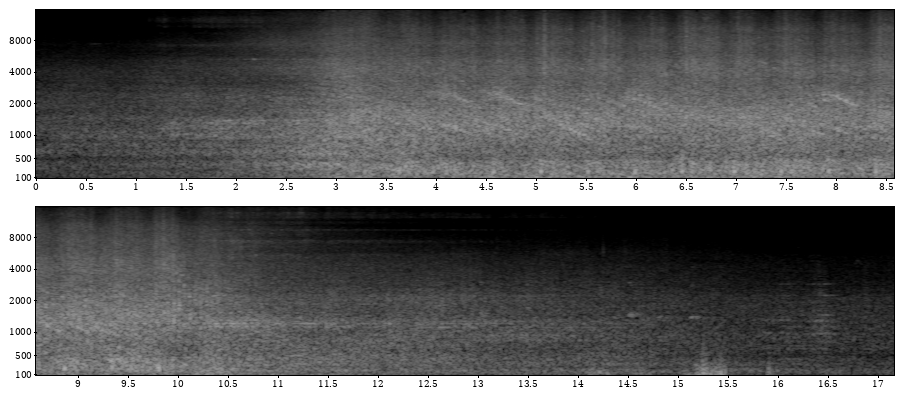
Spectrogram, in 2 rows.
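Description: German ICE high-speed train passing at about 200 km/h: a rushing of air and wheels that swells up, stays loud for about seven seconds with a quick, even clatter of wheelsets over the rails, then fades away. A brief low thump near the end.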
